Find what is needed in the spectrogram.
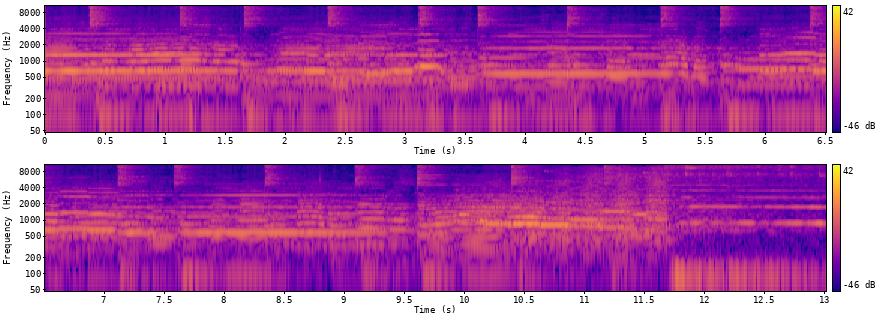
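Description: High school marching band playing its field show: brass holding sustained chords over regular percussion hits, building in a rising swell near the end.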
